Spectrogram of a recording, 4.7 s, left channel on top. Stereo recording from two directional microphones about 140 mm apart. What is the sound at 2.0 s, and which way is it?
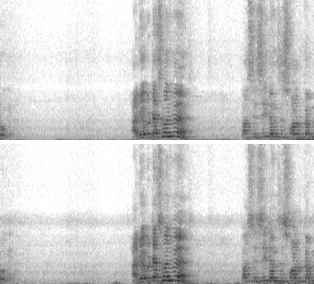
Speech, 5° right (ahead or behind).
